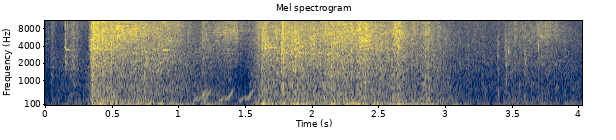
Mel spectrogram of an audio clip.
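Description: Video game spell blasts burst with booming impacts.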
